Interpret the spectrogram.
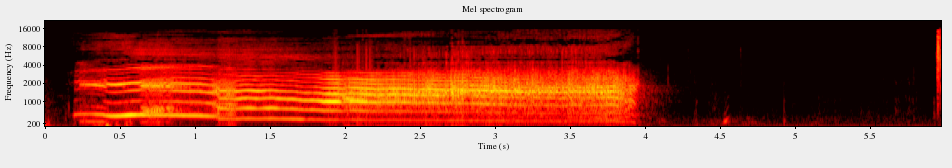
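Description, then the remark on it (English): A person lets out a loud, strained shriek in imitation of a creature falling into lava, one sustained cry of about four seconds with a rough, harmonic tone that slowly sinks in pitch before cutting off into silence. “As it falls, it makes this really loud, shriek.”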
